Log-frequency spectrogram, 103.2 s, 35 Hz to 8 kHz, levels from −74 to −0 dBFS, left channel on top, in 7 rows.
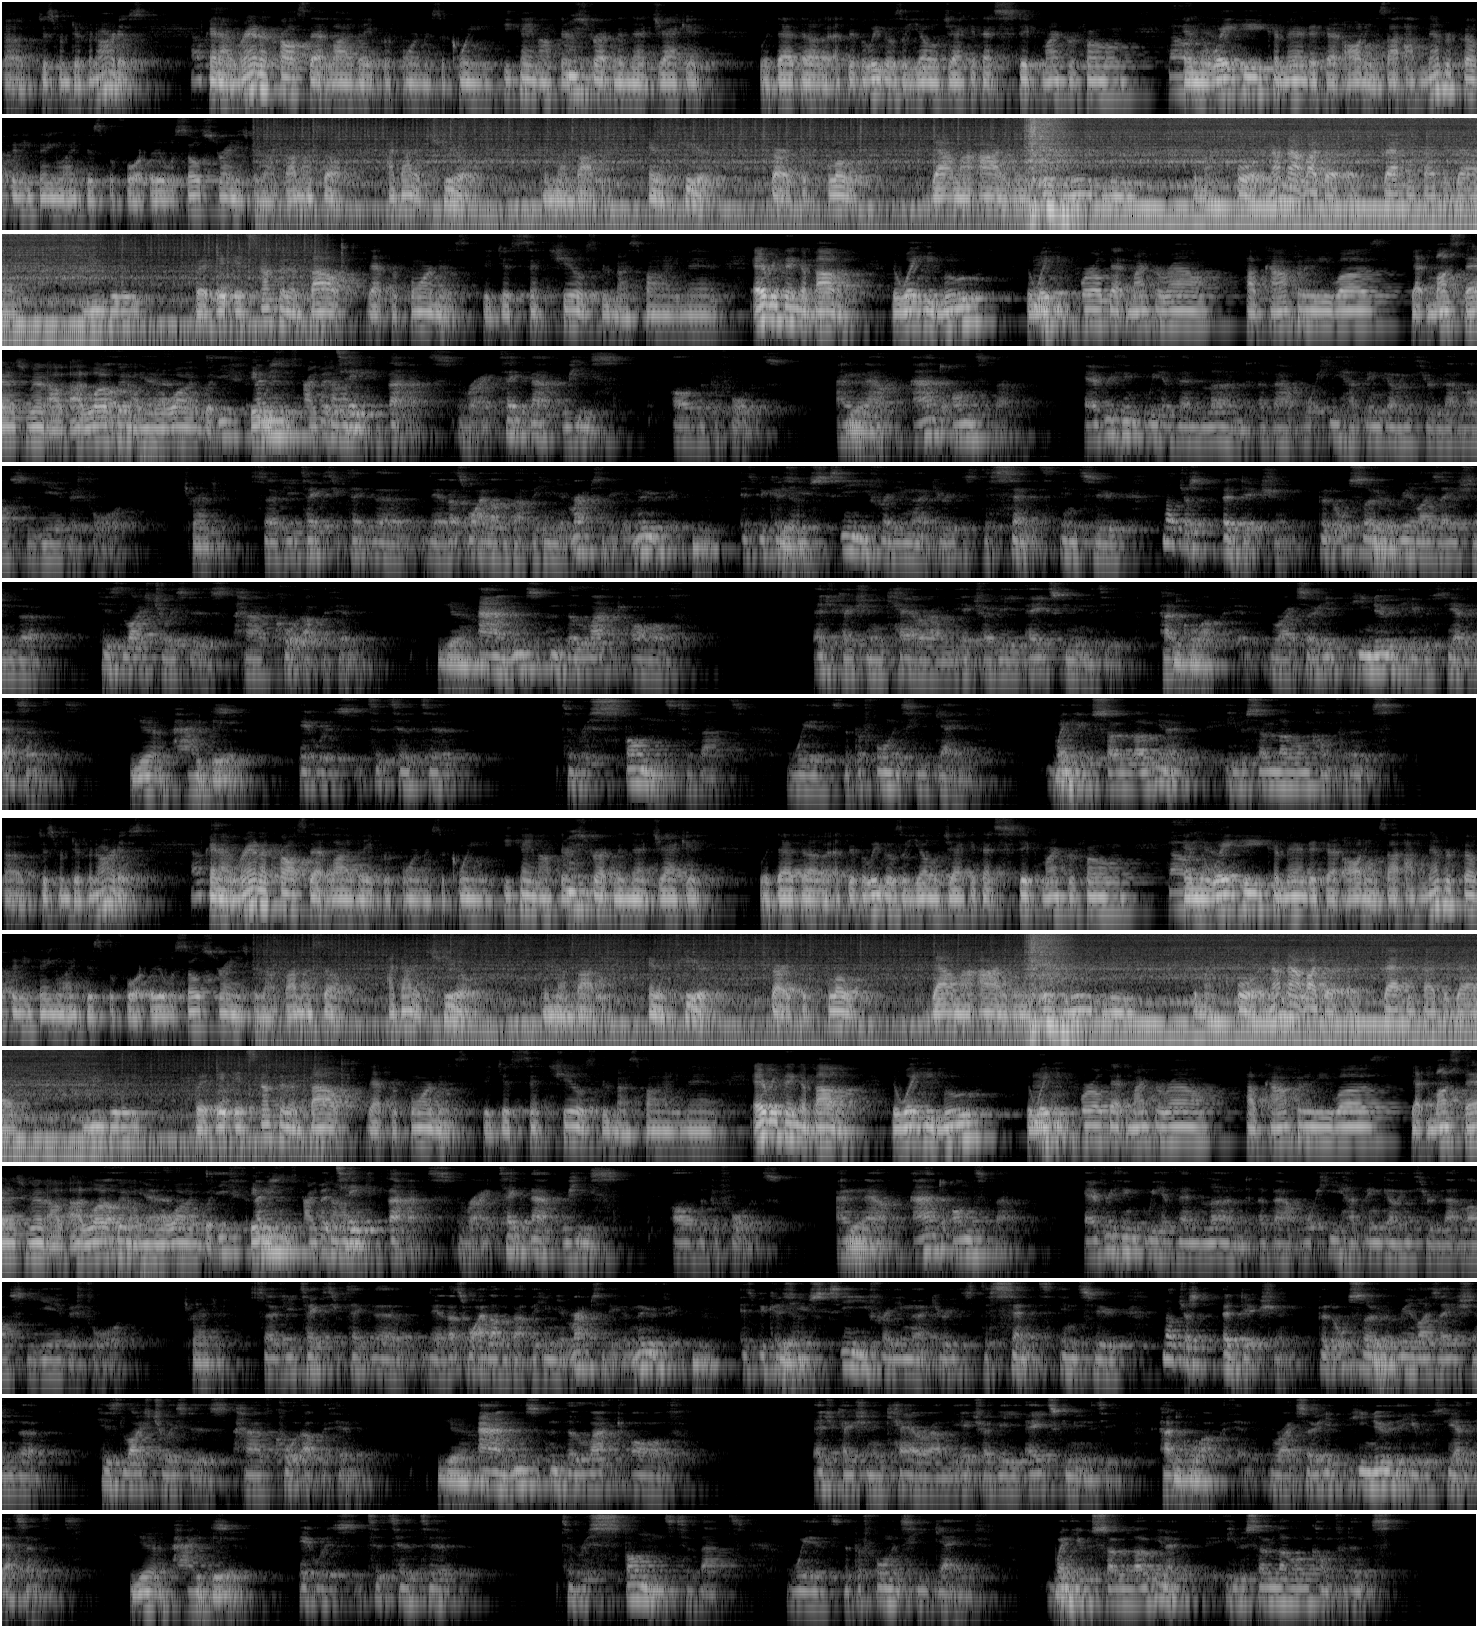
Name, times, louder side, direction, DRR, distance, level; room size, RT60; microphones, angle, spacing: voice 1, 0.0-1.6 2.1-7.0 7.6-11.5 11.8-19.6 20.1-20.9 21.2-21.9 22.3-23.3 24.0-26.1 26.6-29.7 30.3-30.9 31.4-38.0 38.4-39.3 39.8-41.6 41.9-43.3 43.6-46.4 46.7-47.0 47.3-47.9 49.9-50.2 52.7-53.0 60.8-61.3 65.9-66.1 66.8-67.0 72.7-72.9 78.1-78.5 85.5-85.8 89.8-90.2 90.4-90.9 99.0-99.2, equal, ahead, 2 dB, 1.8 m, -30 dB
voice 2, 1.9-2.3 5.6-5.9 11.7-12.2 20.2-20.5 31.6-31.8 39.8-40.1 45.2-46.0 46.3-47.1 47.4-50.4 50.9-52.0 52.6-54.3 55.1-60.2 61.5-65.8 66.4-74.1 74.7-77.3 78.5-80.6 81.9-84.9 85.3-89.3 90.2-90.8 91.5-93.0 94.1-98.4 98.9-102.4, right 1 dB, 55° right, 0 dB, 7.5 m, -37 dB
sound 1, 17.3-33.0, left 3 dB, 25° left, 2.9 m, -33 dB
19.5 x 19.5 x 7.9 m, 1.0 s
head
